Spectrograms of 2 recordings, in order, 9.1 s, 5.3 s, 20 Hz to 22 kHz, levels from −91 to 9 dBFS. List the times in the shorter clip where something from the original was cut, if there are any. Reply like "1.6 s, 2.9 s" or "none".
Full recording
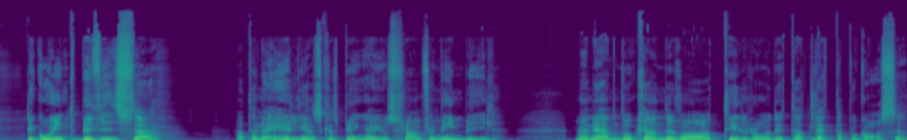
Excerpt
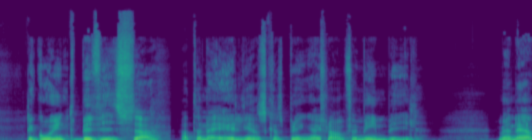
1.7 s, 3.2 s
